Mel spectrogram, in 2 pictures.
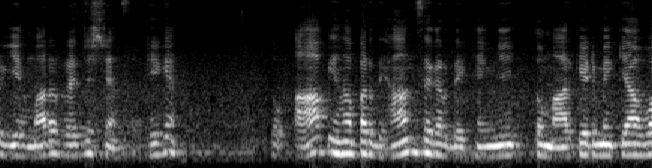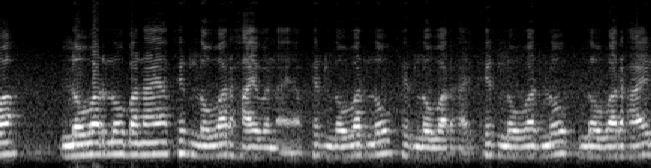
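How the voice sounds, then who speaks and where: A man with an Indian accent giving an informal, explanatory beginners' lesson as a trading tutor, often checking in with short confirmations. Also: fairly high pitch. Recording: clearly noisy recording with background ambience.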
